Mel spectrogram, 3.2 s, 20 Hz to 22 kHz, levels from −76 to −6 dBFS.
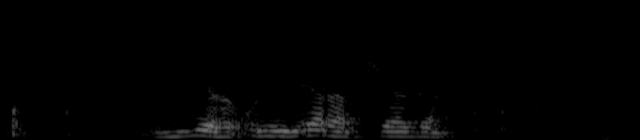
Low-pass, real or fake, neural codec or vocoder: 3.6 kHz; fake; codec, 16 kHz, 16 kbps, FunCodec, trained on Chinese and English, 50 frames a second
